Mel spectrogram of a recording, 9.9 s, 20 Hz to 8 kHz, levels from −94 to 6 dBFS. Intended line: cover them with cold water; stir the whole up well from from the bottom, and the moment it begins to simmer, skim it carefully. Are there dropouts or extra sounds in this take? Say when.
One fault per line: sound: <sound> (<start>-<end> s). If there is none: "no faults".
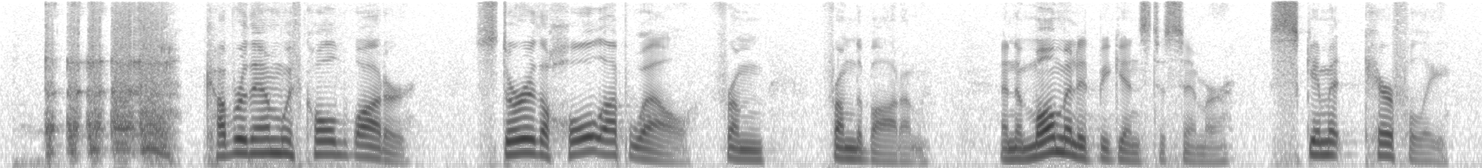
sound: throat clearing (0.1-1.2 s)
